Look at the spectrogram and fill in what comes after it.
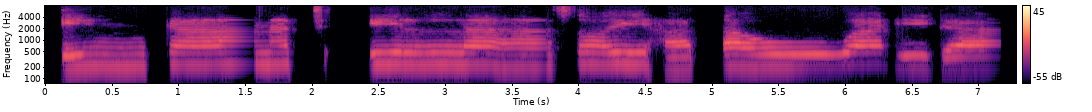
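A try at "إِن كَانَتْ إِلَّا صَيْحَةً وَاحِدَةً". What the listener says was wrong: Wahnya panjang Bu. Wahidah. Panjang ya Bu ya. Wahidah. Wahidatang. Wahidatang.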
